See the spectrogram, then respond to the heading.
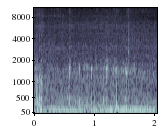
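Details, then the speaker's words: Gilera Runner 180cc scooter with newly installed Smart Carb SC2, before a further leaning adjustment: uneven burbling, soggy idle; still running rich. "so i mean it's cutting it down to a fraction of the time it's still rich"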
